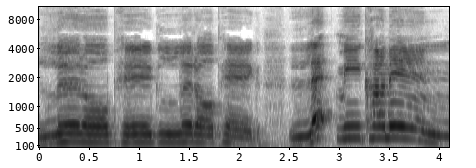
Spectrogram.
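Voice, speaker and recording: A female-sounding, medium-pitched put-on character voice growls at a very slow pace. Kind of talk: storybook. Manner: growling, menacing.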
